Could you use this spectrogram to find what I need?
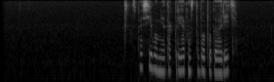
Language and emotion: Russian, neutral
